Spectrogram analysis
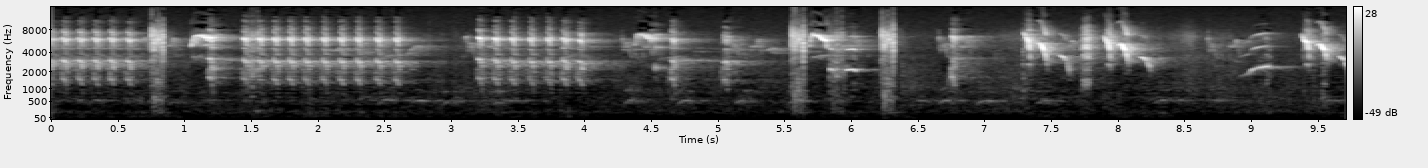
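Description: Common green magpie giving rapid, harsh chattering bursts, then a string of loud whistles and squeaky, buzzy notes, over a faint steady background hum.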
